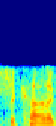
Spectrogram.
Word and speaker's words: Shekinah: I always say it wrong. I want to say Shekinah for some reason. I don't know. Shekinah. The Shekinah glory settled on the temple.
